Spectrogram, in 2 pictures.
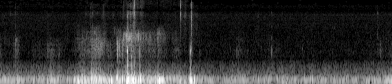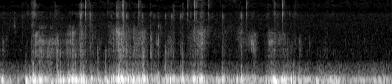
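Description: Water sloshes and gurgles in muffled bursts, as if heard underwater.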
